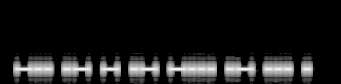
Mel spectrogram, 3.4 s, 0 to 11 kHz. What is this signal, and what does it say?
Morse code, heard as a keyed tone, about 25 wpm, 600 Hz. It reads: DATABASE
